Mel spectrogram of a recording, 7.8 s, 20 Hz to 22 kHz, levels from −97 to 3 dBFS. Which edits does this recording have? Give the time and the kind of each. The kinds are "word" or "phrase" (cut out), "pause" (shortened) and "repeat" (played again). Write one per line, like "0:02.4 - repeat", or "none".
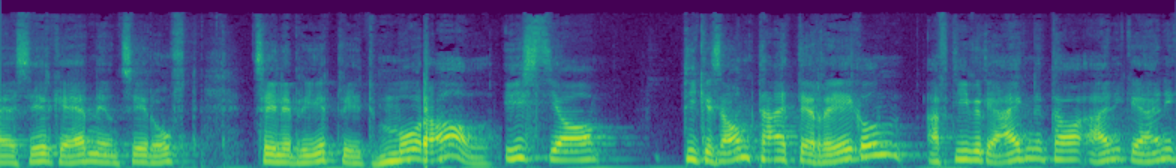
0:03.3 - pause
0:04.3 - pause
0:06.5 - word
